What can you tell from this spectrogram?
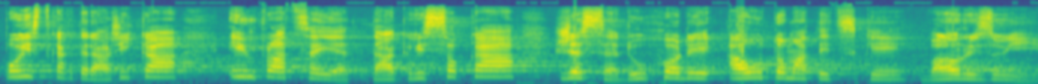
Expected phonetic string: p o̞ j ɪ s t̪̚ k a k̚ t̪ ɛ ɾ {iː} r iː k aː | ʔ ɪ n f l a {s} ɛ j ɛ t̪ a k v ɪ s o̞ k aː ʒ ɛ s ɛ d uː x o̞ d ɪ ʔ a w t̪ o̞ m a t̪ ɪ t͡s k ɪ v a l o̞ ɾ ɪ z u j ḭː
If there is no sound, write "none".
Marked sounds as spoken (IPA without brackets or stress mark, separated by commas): aː, t͡s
